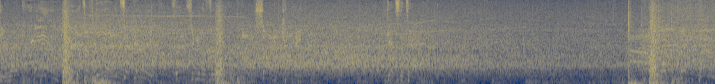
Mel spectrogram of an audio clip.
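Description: A large arena crowd roars and cheers.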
